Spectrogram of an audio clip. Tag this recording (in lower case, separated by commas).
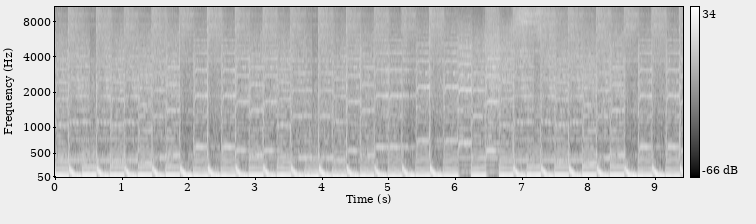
techno, music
